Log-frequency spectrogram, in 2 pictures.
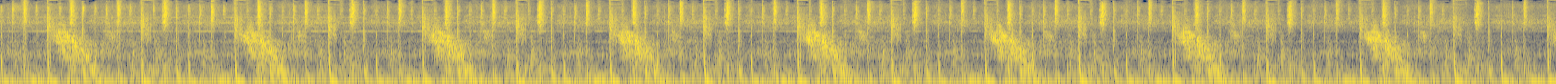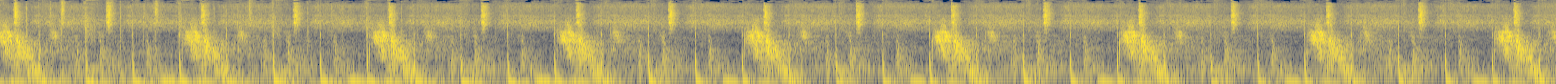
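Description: Techno music from a DJ mix: a pounding bass pulse with fast ticking hi-hats. A falling synth sweep repeats about every two seconds.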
